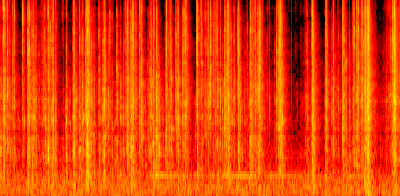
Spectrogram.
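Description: A large, empty white plastic shopping bag is held up and crumpled in one hand, giving a steady run of bright, crackling crinkles. Sharp snaps stand out over quieter rustling, with short pauses in between. A faint low tone sits underneath through the middle of the clip.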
